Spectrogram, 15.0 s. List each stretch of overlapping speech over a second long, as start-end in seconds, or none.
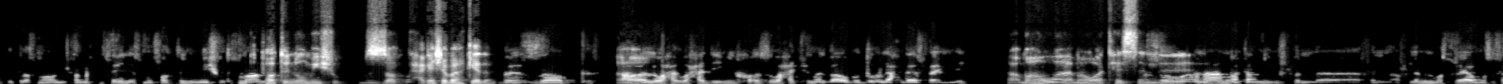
none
